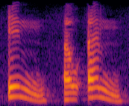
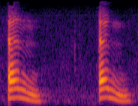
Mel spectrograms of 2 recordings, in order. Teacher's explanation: احنا عندنا النون المظهره النون العاديه بتخرج من طرف اللسان ايه، ما اقول ان لاصول الثنايا، اصول الثنايا دي العليا من جوه، واخد بالك من فوق، فانا بقول ان او ان، يبقى طرف اللسان بايه بيلزق فين؟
